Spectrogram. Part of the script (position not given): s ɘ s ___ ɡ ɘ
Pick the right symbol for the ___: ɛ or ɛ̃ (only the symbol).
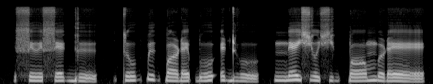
ɛ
